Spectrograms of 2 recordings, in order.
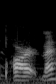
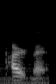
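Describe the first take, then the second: First: The word is said in a cowboy-style drawl. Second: The word is said in a plain everyday voice. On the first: "I did say it like that. I'm like, partner" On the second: "Instead of saying it like, ah, you're my partner"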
